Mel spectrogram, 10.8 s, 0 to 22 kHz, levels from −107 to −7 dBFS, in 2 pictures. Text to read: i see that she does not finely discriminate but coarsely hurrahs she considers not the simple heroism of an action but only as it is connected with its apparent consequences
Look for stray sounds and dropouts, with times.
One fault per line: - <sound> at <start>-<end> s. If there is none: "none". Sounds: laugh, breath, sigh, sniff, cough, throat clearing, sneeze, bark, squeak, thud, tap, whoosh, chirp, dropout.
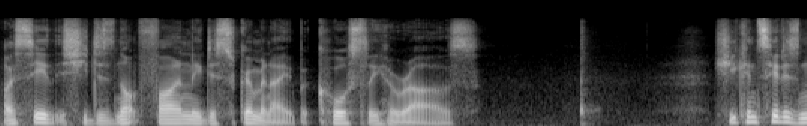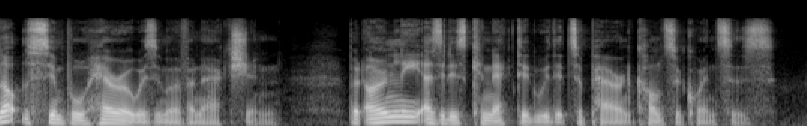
- thud at 3.9-4.0 s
